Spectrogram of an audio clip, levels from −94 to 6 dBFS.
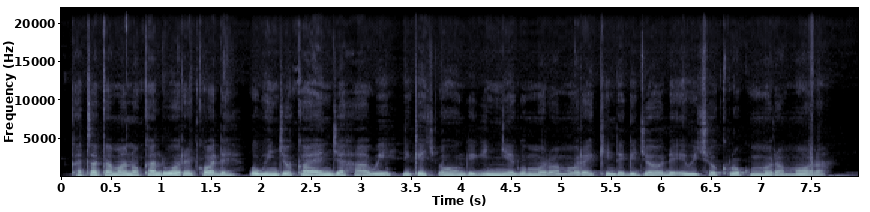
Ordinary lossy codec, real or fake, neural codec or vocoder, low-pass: none; fake; vocoder, 44.1 kHz, 128 mel bands every 512 samples, BigVGAN v2; none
